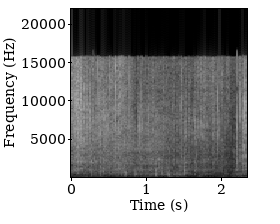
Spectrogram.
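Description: Grain poured from a plastic scoop into a plastic feed trough: a steady, hissing patter of kernels that eases off near the end, with a few light knocks.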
